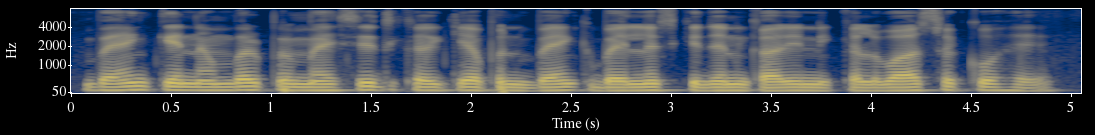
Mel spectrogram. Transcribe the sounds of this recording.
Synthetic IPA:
bɛ̃ːŋkːenɐ̃mbəɾpɐɾmɛːsɪd͡ʒkɐɾkeɐpənbɛ̃ːŋkbɛːlə̃nskid͡ʒankaːɾinɪkəlʋasəkoɦɛː

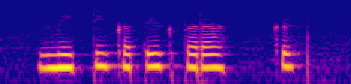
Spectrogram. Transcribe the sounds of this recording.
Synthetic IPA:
miʈːikɐt̪ekt̪ɐɾək

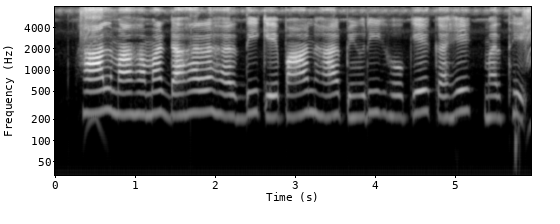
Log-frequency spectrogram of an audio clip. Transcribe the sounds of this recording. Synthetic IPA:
haːlmãːɦəməɖaɦəɾɦəɾd̪ikepaːnɦaːɾpĩwɾiɡʱoːkekəɦeməɾt̪ʰeː

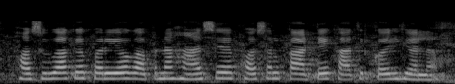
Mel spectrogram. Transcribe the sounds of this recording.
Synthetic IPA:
həsuakepəɾjoːɡəpnaɦat̪sepʰəsəlkaːʈekʰaːt̪ɪɾkəɪld͡ʒaːla

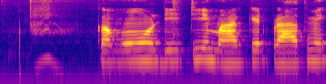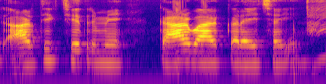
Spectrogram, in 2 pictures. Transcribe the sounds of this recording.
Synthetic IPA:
kəmoɖiʈimaɾkeʈ̚pɾat̪ʰmika̰ɾt̪ʰik̚t͡ʃʰet̪ɾəme | kaɾbaɾkəɾəjt͡ʃʰəj

